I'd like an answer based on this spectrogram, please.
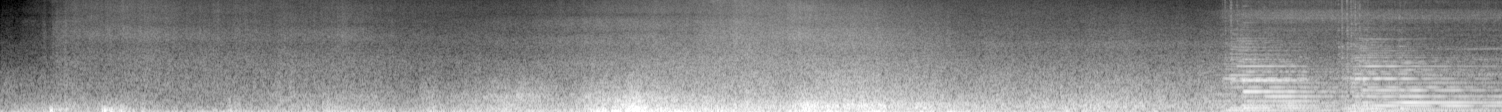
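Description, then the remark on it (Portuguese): A deep, thunder-like rumble of frequent glacier ice falls and landslides at Cerro Tronador, in Nahuel Huapi National Park, swells to a loud peak midway, then slowly fades. A steady tonal, music-like sound comes in near the end. “O nome Tronador se deve ao ruído produzido pelos frequentes deslizamentos e quedas de gelo dos glaciares.”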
